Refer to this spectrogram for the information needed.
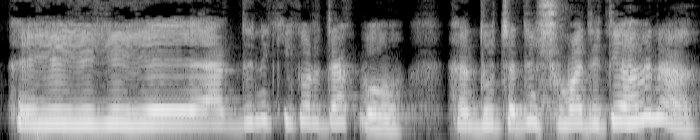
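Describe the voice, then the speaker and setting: Casting: man to play exasperated, henpecked husband, comic cartoon, quick plaintive protests. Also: very high voice, steady tone, a little mellow. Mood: protesting. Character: henpecked, exasperated husband, a small-time village politician.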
